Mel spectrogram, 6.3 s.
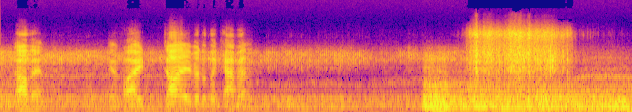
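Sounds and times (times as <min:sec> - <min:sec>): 
speech: 0:00.2 - 0:02.6
lightning bolt striking a plane: 0:04.2 - 0:06.2.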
